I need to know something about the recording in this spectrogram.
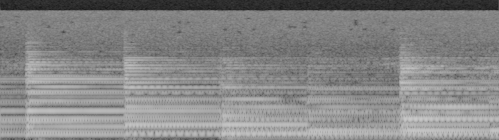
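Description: Electric keyboard playing sustained piano chords, a new chord about every half second, in an instrumental passage of a worship song.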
